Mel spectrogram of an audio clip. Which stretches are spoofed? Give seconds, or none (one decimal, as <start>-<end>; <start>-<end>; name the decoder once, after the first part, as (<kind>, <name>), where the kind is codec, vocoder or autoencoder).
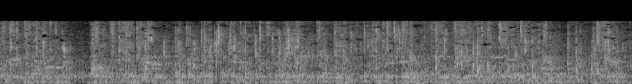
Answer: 0.8-1.4 (vocoder, WaveNeXt); 1.9-4.4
